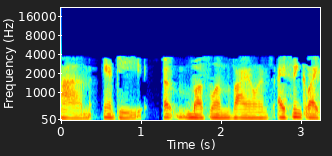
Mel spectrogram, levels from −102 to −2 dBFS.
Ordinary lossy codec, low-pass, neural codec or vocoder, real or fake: MP3, 16 kbps; 3.6 kHz; none; real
